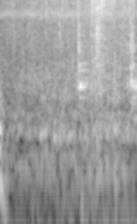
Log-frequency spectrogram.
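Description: Mutton sizzling in a metal pot as the last of its cooking water dries off and it begins to fry, with a metal spoon scraping and stirring through the meat, two short scrapes standing out in the second half.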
